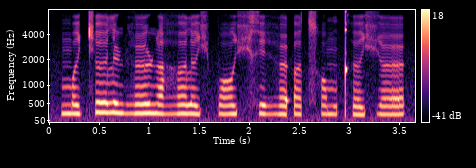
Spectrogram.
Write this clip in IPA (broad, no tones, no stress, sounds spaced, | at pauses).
m ʌ cʰ əː l e ɳ ɦ œː ɳ a ɦ ʌ l əː ç p ɔː ç x e ɦ œ ʔ ʌ t͡sʰ ɔ m kʰ əː ç œː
